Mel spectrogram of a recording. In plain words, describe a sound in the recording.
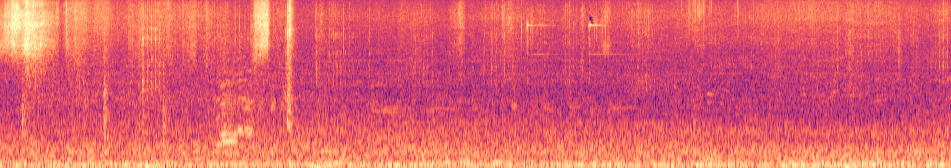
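A jet engine rumbles and hums steadily.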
